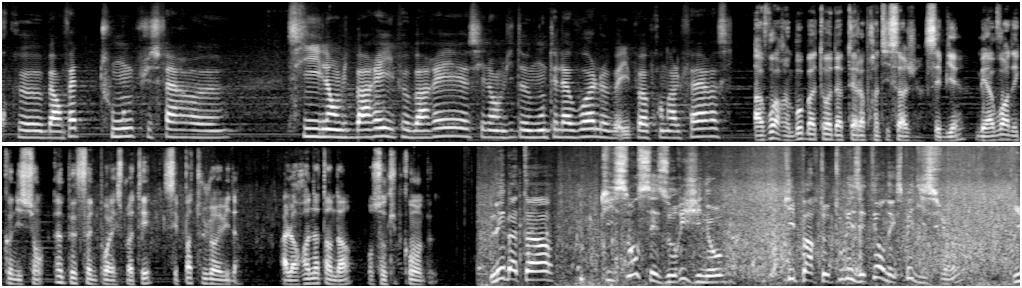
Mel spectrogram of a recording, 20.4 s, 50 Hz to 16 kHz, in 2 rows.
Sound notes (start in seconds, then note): 14.9 mimicking caricatural journalist accent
